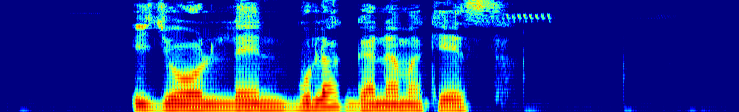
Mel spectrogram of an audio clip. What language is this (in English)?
Oromo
